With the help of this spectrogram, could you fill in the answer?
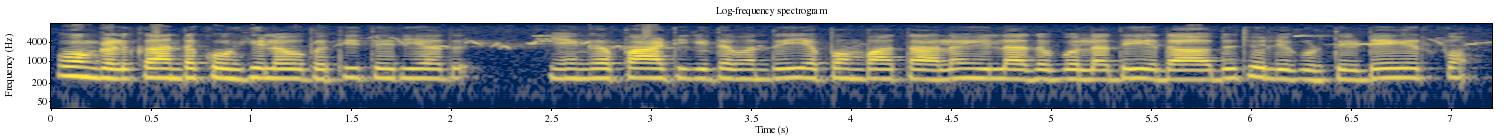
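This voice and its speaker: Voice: high-pitched, completely flat delivery, fairly quick, pushed and bright. Someone voicing a fretful young village girl. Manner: explaining, fretful.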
